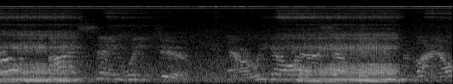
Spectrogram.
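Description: Continuous rough, rattling, somewhat voice-like snoring with little pause between breaths; heavy snoring.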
